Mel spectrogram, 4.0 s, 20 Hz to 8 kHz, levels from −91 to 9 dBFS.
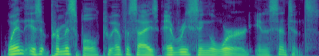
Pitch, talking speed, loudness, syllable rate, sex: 110 Hz, 180 wpm, -20 LUFS, 6.2 syllables/s, male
